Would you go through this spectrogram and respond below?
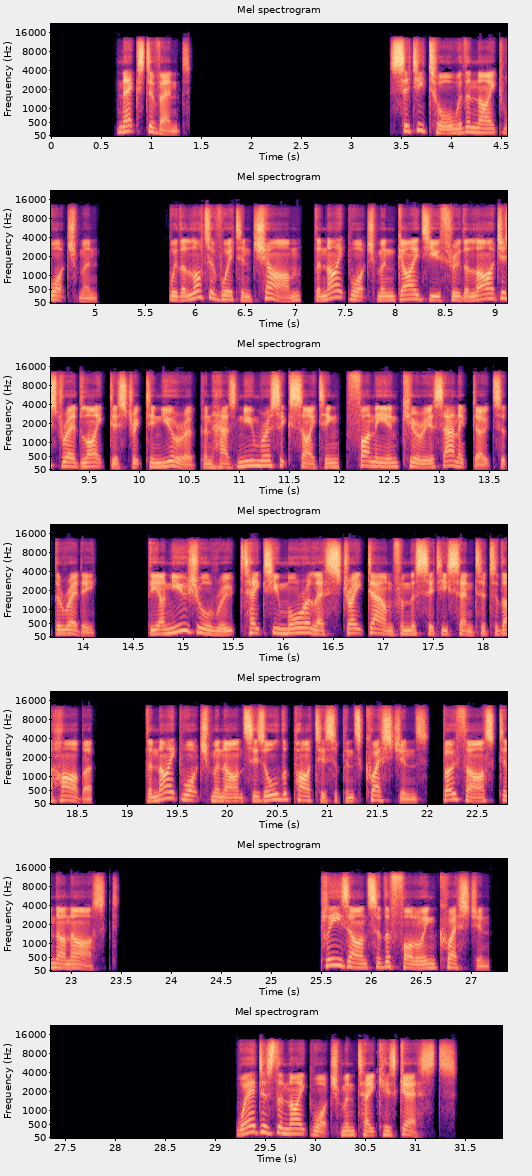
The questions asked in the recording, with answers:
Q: Where does the night watchman take his guests?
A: The night watchman leads his guests from the city center to the harbor directly into the largest red light district in Europe.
